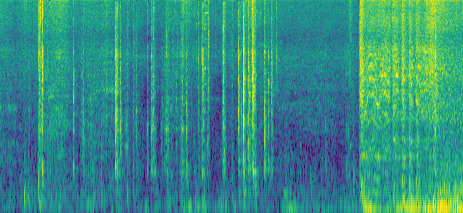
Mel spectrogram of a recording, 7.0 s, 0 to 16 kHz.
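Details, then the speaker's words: 2007 Chevy 3500 Express van after new Melling high-volume oil pump, primed: starter cranks a few seconds, engine catches into strong even idle with no knocking; good oil pressure. "there she goes we got good oil pressure again"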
